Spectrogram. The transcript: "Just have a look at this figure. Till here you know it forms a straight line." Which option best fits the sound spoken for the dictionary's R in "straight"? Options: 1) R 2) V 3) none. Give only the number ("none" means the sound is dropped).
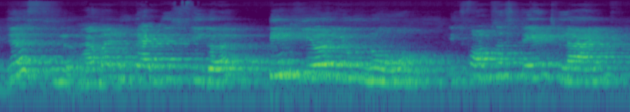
3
